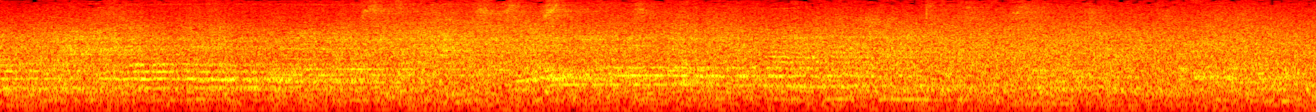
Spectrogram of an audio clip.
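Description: Steady background noise of an indoor swimming-pool hall, with faint distant voices in it.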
